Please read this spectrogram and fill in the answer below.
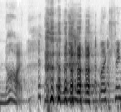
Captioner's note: panelists laugh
